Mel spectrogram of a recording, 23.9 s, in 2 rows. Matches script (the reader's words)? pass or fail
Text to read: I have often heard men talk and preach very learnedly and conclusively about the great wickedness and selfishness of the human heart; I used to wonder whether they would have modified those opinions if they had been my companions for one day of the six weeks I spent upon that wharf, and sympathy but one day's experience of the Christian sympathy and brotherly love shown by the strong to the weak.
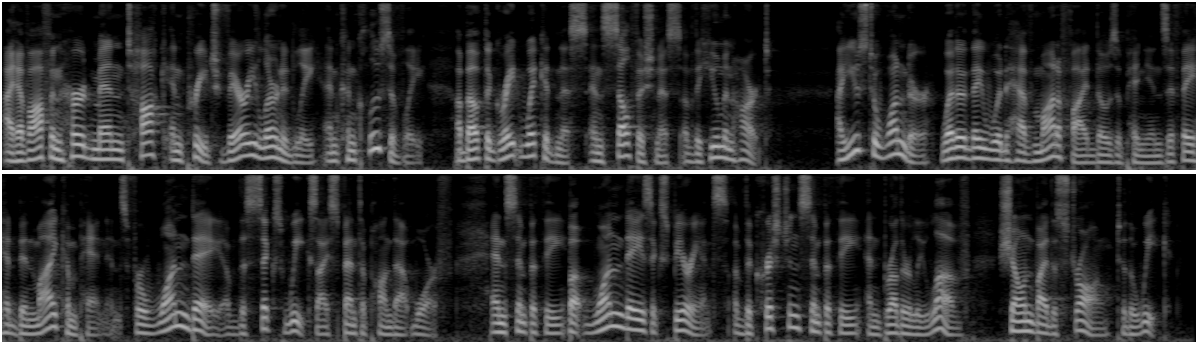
pass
